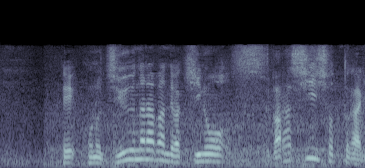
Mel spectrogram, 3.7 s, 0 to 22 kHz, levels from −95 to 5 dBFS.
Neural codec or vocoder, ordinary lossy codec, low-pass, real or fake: vocoder, 44.1 kHz, 128 mel bands every 512 samples, BigVGAN v2; AAC, 32 kbps; 7.2 kHz; fake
